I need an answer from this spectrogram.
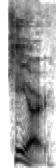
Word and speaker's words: Keough: How do you even pronounce her surname? Granddaughter of one Elvis Presley. Keough, yeah.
